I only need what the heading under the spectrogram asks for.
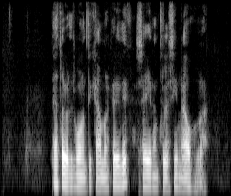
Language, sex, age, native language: Icelandic, male, 50-59, Icelandic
